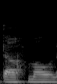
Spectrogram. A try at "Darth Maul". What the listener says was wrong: Did you say Darth Moan? Oh, you just overpronounced the L and it turned into an M in my ear.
